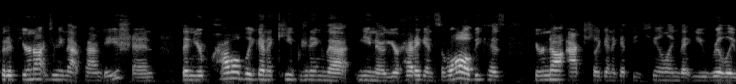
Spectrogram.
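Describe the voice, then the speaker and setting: Very fast and with a Chicago accent, a woman speaks in a medium pitch with ordinary pitch variation and big swings in loudness, the sound dry and close with no echo. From US Midwest, Chicago. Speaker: health practitioner. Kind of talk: interview. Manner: hesitant, many fillers.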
